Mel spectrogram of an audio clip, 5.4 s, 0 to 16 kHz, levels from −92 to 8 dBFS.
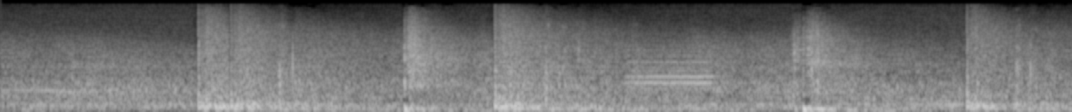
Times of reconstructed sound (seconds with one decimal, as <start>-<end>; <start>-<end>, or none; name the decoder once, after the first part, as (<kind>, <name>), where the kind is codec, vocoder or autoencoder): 0.0-5.4 (vocoder, BigVGAN v2)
